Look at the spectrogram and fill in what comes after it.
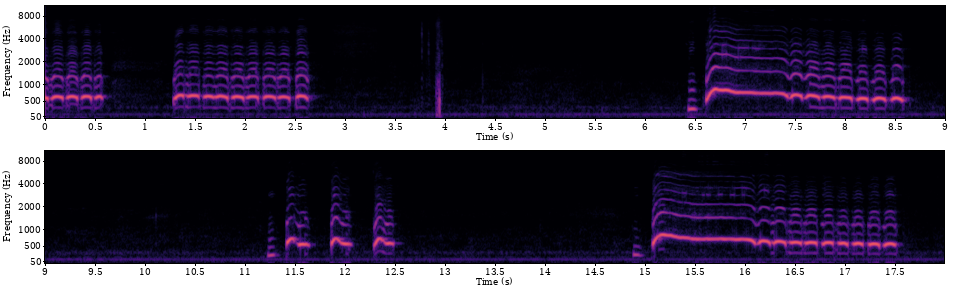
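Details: Siamang gibbon, a lesser ape, howling while hanging and swinging on a wire: loud sustained tonal howls in bursts, separated by silences, with short quick whoops between them.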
